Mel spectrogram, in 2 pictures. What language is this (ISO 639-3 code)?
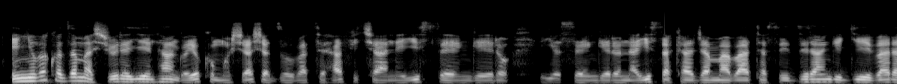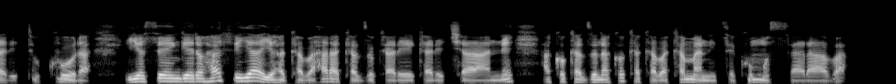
run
